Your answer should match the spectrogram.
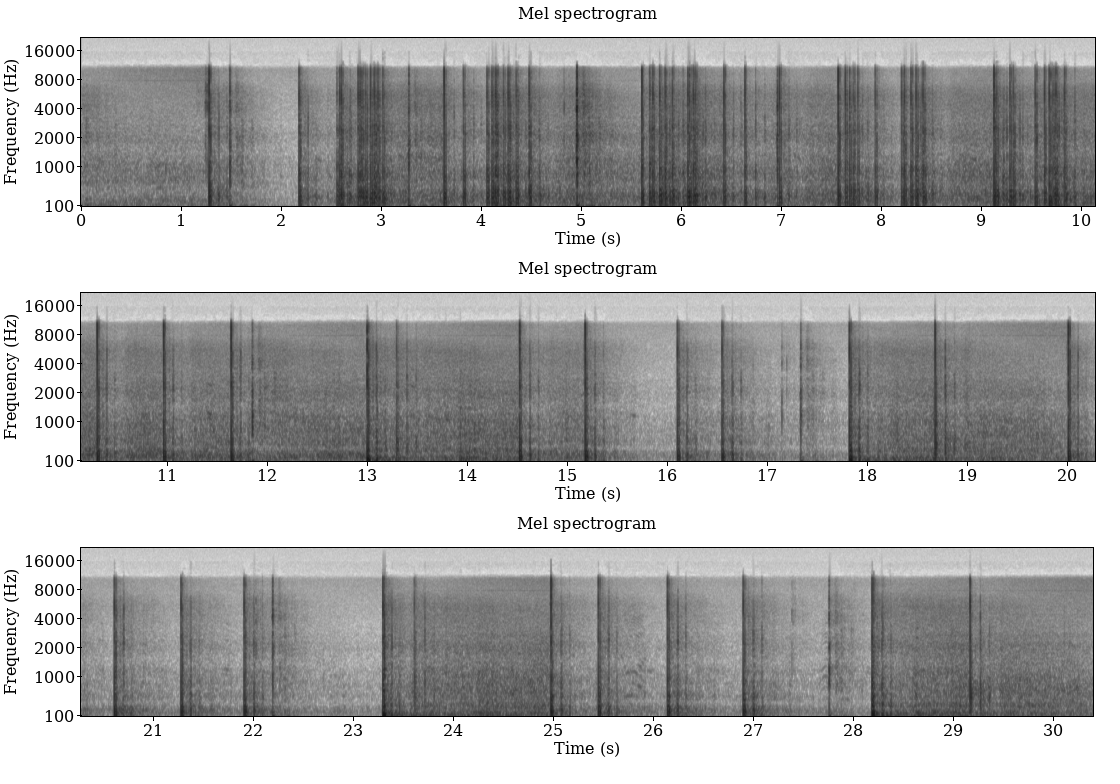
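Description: Daytime aerial fireworks: a rapid, irregular run of sharp bangs from bursting shells, with crackling between them, easing off in two brief lulls in the second half.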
